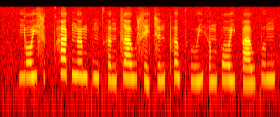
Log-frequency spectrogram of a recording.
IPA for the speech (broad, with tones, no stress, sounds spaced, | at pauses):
j ɔː˨˧ j s ʊ˨ k̚ pʰ aː˥ k̚ ŋ œː˧ m p ʊ˧ ŋ t̪ʰ ɐ˨ ŋ t͡s aː˧ w s e˨˩ j t͡s ɵ˨˧ n pʰ ɐ˥ w pʰ uː˨˧ j h ɐ˧ m p ɔː˧ j p aː˨˧ w p ʊ˥ ŋ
